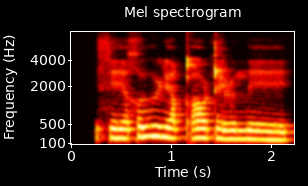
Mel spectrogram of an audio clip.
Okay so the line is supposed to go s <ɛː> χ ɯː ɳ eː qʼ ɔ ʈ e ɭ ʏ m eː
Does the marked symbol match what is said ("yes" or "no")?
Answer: no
